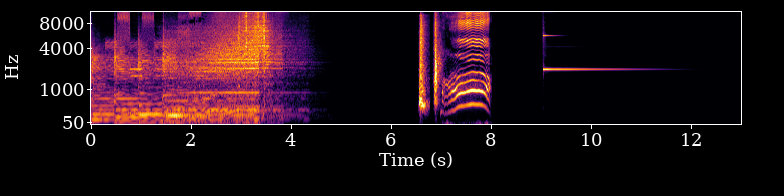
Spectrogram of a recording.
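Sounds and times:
high bell-like ding: 0:09.0 - 0:11.6.

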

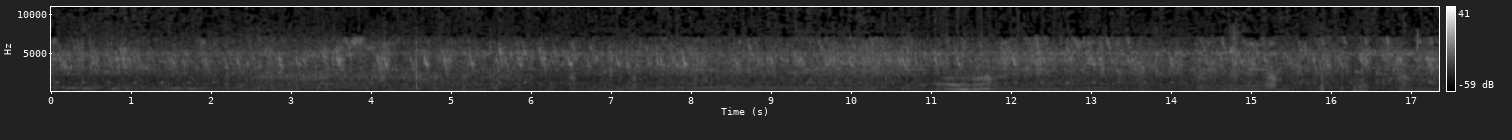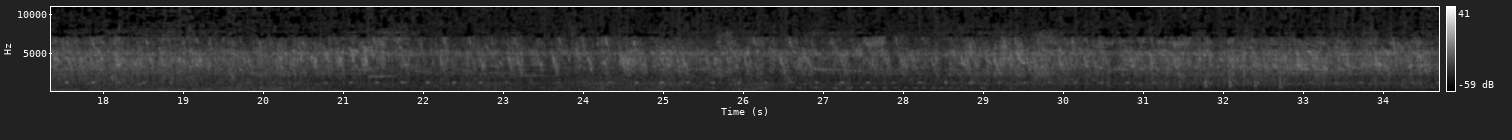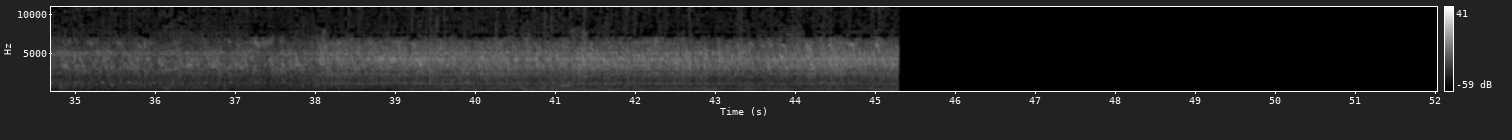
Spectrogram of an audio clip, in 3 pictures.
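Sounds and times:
wavering voice-like call: 0:00.0 - 0:03.4, 0:04.1 - 0:22.6, 0:39.2 - 0:45.3
repeated bird-like calls: 0:00.0 - 0:45.3.

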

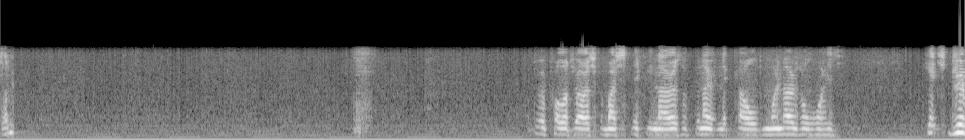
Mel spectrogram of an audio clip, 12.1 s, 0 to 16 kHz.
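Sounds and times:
steady low hum: 0:00.0 - 0:12.0
man sniffing: 0:04.4 - 0:04.8.

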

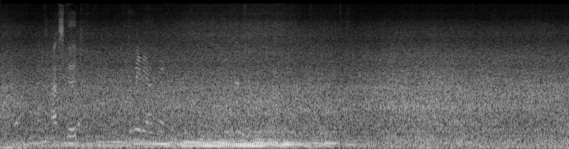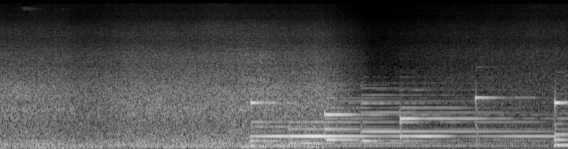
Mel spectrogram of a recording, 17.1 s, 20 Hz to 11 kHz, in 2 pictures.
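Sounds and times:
road traffic noise: 0:00.0 - 0:17.0
low engine drone: 0:12.3 - 0:17.0.

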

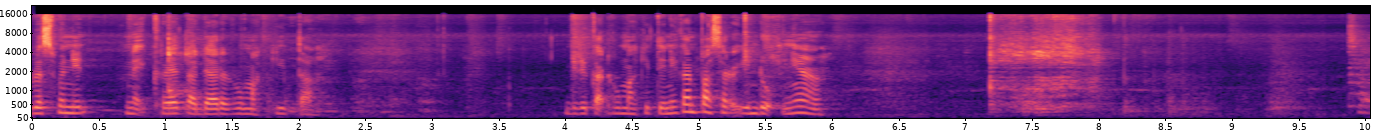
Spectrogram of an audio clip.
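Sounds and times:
spatula stirring curry in wok: 0:05.2 - 0:08.7.

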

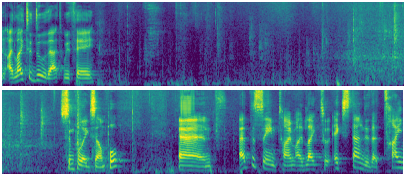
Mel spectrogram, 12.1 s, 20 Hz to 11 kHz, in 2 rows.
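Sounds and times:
whiteboard panels rolling: 0:03.1 - 0:09.4.

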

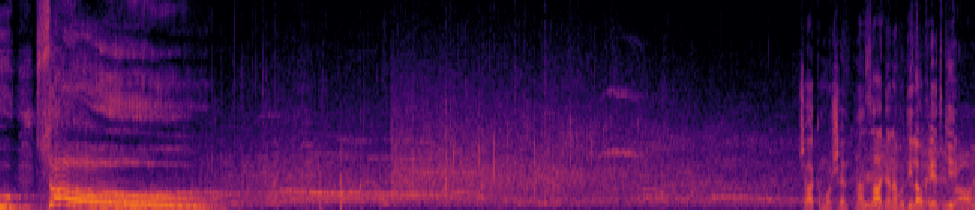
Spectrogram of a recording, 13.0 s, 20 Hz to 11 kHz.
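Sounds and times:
crowd applauding: 0:02.3 - 0:09.9.

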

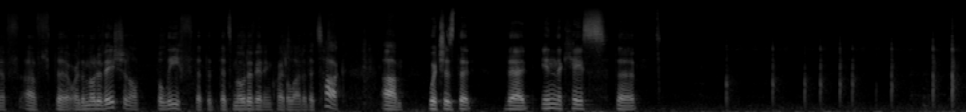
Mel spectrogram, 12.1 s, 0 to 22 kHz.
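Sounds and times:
chalk writing on a blackboard: 0:09.0 - 0:12.0.

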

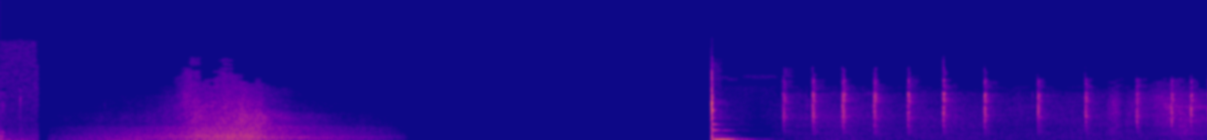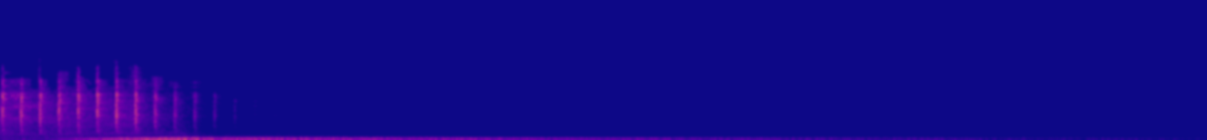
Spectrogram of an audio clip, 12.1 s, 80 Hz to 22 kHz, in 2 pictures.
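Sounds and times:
run of clicks: 0:03.8 - 0:07.0.

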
